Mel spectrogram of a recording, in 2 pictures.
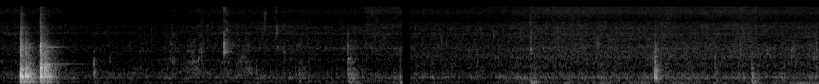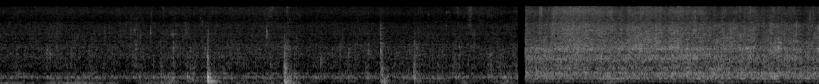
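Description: Plantain slices frying in hot oil, a faint steady sizzle with scattered light taps of a slotted spatula. Near the end a louder, denser sizzle as a tomato sauce with added water bubbles in a wok and is stirred with a wooden spoon. A short knock of a utensil against the pan right at the start.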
